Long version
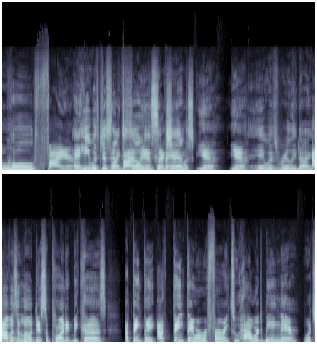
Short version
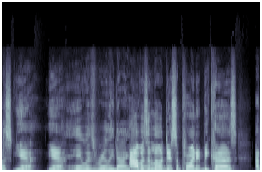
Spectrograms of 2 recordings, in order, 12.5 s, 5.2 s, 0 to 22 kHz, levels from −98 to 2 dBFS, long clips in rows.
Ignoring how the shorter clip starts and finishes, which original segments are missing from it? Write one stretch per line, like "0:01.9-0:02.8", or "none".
none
